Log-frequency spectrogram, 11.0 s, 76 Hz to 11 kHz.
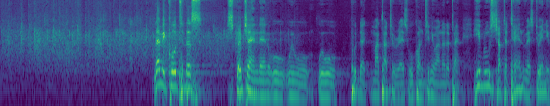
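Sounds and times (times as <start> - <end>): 
church congregation clapping hands: 0.0 - 6.1
speech: 3.0 - 11.0.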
